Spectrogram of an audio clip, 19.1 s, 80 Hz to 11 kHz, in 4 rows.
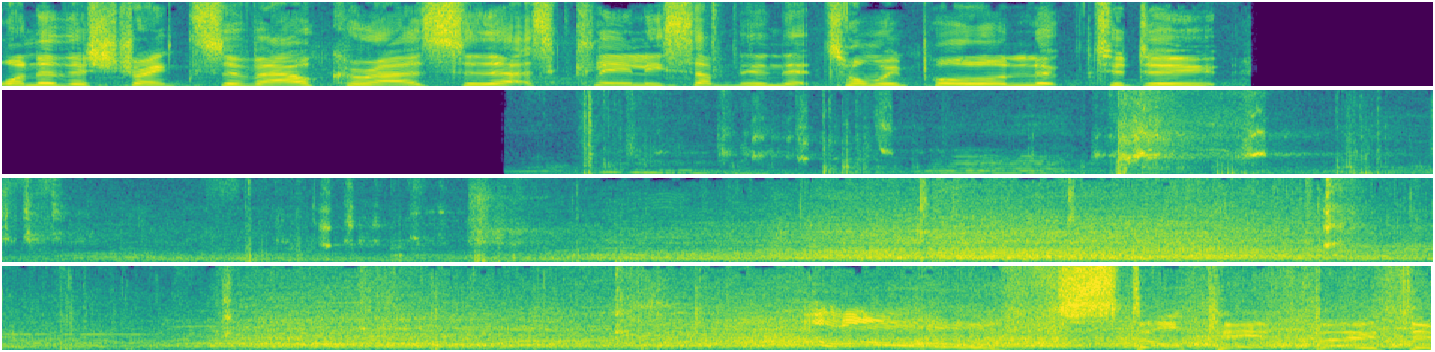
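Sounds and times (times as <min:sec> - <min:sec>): crowd cheering: 0:09.7 - 0:19.0.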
